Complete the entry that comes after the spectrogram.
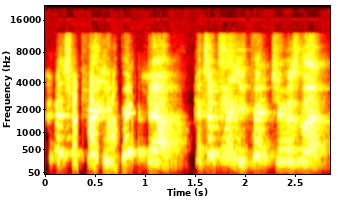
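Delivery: high, giggly teasing; mock it through real laughter; laughing mockery. Real, not acted. Laughing mockery of film's looks.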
